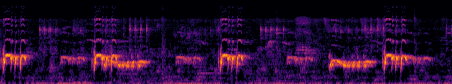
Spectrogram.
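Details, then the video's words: Zebra doves calling back and forth around a singing lure bird: loud phrases of rapid staccato clicks flowing into rolling mid-pitched coos, alternating with softer distant replies, about every two seconds. "suara merbok kampung/perkutut lokal gacor manggung jadi pikat pancingan semua jadi nyaut"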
